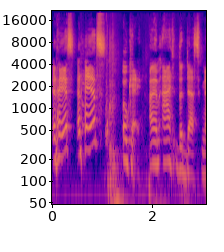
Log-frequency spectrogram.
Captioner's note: graphics whooshing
